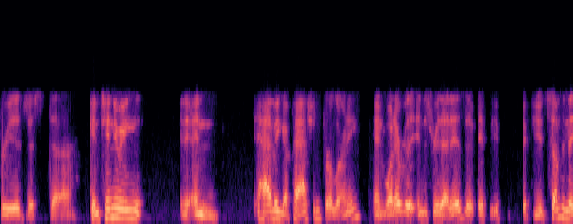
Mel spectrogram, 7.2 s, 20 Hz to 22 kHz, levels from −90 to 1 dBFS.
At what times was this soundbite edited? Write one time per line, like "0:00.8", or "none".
0:00.9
